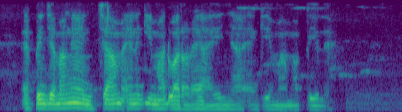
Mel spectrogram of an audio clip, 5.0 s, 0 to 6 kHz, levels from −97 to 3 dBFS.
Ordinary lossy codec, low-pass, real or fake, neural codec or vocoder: Opus, 32 kbps; 5.4 kHz; real; none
